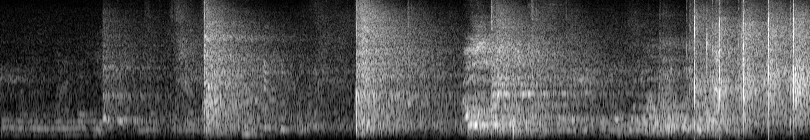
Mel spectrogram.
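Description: Rackets strike a shuttlecock in an echoing hall.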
